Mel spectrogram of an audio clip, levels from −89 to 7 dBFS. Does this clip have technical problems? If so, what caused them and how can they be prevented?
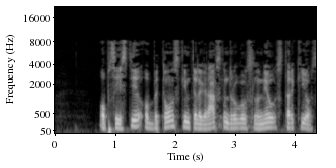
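Yes. Throughout the speech the treble stops sharply at about 8.3 kHz, and what remains below has a plainly audible watery, swirling quality, with s sounds chirping metallically and attacks smeared. The likely cause is MP3 compression at a low bitrate, consistent with around 35 kbps, where the encoder trims the top band and drops weak frequency lines that flicker between frames. A simple low-pass filter would dull the sound without the swirl. Encoding at a higher bitrate or in a lossless format prevents it.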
